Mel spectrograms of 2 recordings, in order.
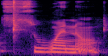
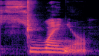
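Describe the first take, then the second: First: Sueño said like sueno, plain n, no ny glide; wrong sueño without tilde. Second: Sueño with ñ as ny, swen-yo; sueño with the tilde. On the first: Teacher shows students the mistake, sueño said like sueno. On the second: Teacher gives students the correct sueño, ñ said as ny. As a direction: give sueño its ny sound. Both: Shown as a demonstration. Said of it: "Notice that there's a tilde".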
